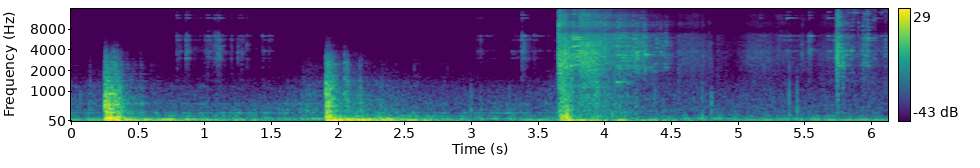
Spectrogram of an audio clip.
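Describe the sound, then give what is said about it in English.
A plexiglass window in a van is smashed to free someone locked inside: two heavy, booming blows, then a third that bursts into a bright, crackling shatter with scattered debris tinkling afterward. No voices are heard. “Fucking plexiglass!”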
